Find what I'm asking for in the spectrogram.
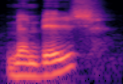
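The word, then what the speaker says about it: Manbij: Membij, M-A-M-B-I-J, in the fall of 2016.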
